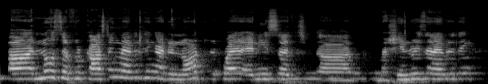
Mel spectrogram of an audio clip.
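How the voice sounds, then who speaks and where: A young Saudi man runs through a startup pitch and Q&A quickly, his very high voice steady in tone yet pushed and bright. Earnest and formal, he respectfully calls his listeners "sir." The audio is poor.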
